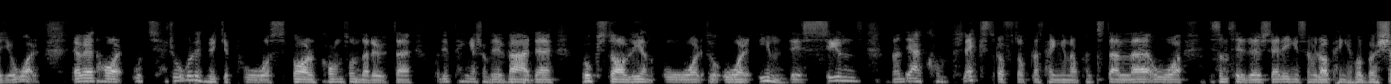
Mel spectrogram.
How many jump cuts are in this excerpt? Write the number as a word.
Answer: eight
